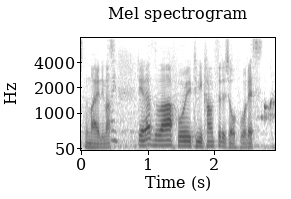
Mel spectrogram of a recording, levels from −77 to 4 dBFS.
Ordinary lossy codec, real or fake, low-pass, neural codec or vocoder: none; fake; none; codec, 16 kHz, 0.5 kbps, X-Codec, HuBERT features, trained on general audio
